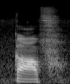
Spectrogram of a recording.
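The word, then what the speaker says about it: calf: सी ए एल एफ इसको पढ़ते हैं काफ।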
